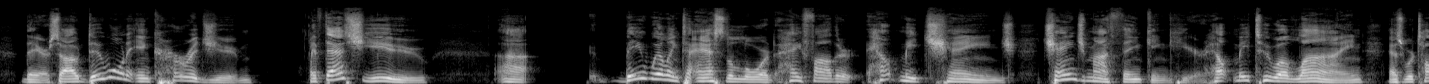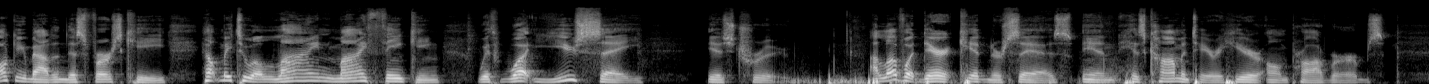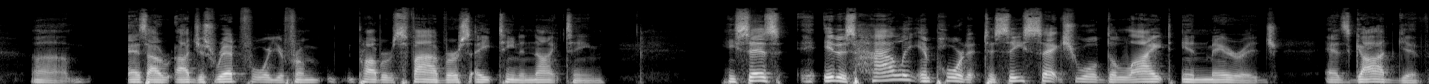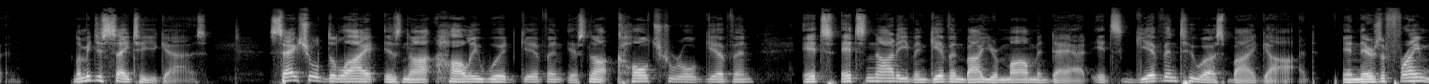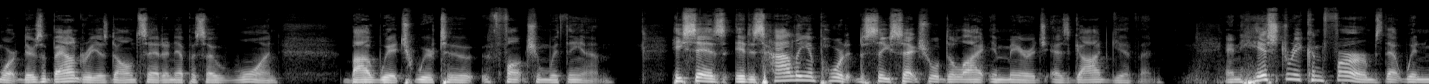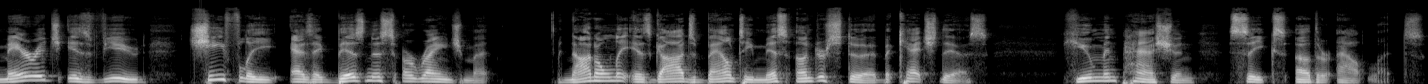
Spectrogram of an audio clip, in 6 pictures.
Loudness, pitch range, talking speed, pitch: -16 LUFS, 105-140 Hz, 130 wpm, 115 Hz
